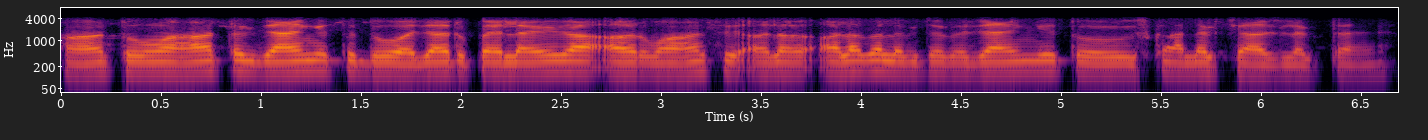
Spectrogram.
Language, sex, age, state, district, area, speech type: Hindi, male, 30-45, Uttar Pradesh, Mau, rural, conversation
